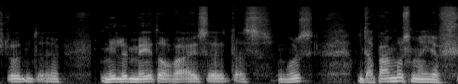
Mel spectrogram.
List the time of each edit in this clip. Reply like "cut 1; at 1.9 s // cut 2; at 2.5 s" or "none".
cut 1; at 0.9 s // cut 2; at 2.8 s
